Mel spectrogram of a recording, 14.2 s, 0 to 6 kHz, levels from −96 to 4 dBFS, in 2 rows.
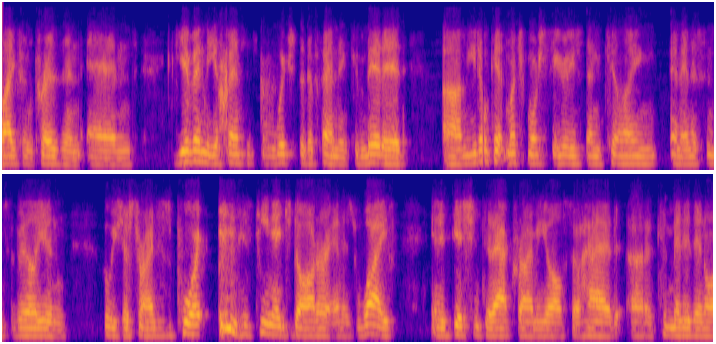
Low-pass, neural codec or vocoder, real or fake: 5.4 kHz; codec, 24 kHz, 6 kbps, HILCodec; fake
